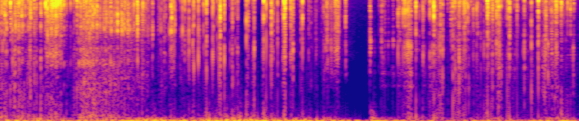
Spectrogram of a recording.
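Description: Very long pink acrylic nails scratch and tap the hollow metal mesh grille of a black USB condenser microphone, producing a dense, uneven run of scraping and clicking that sounds deep and boomy up close. The texture stays busy and loud throughout, with one brief drop to near-silence partway through before the scratching resumes.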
